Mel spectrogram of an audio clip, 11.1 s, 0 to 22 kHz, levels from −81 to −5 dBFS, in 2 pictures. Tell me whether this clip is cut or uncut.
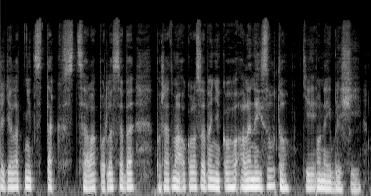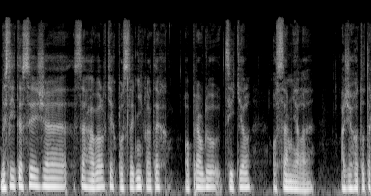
cut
